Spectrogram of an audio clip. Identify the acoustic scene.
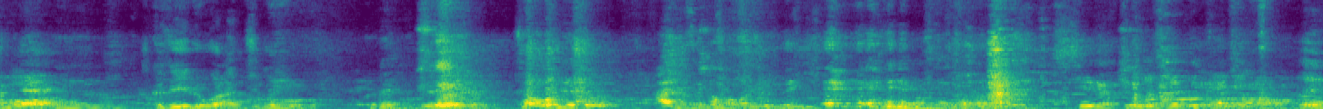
restaurant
